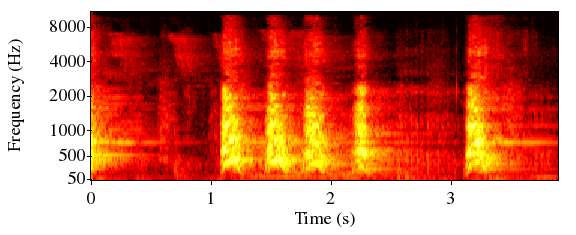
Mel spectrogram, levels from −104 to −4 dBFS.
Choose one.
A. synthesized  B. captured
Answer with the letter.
B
